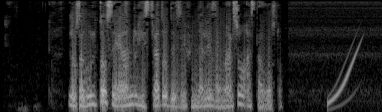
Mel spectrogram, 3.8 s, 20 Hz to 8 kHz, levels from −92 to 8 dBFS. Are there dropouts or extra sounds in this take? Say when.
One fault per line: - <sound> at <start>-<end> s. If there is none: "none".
- chirp at 3.3-3.7 s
